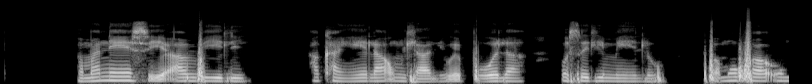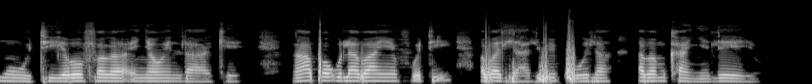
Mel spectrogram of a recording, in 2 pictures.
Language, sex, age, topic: North Ndebele, male, 18-24, health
